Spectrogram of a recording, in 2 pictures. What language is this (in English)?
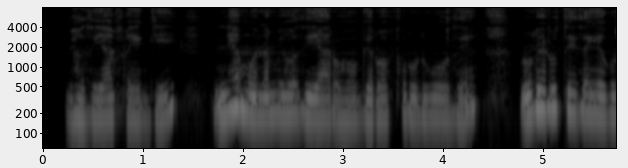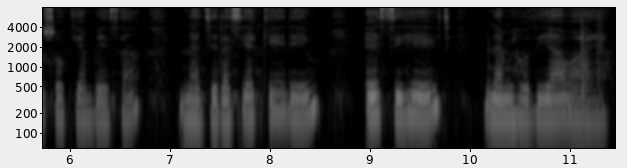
Kikuyu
